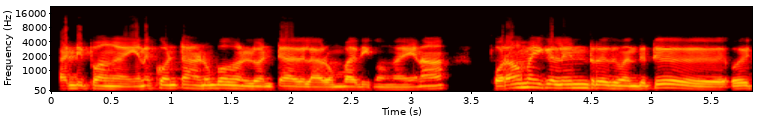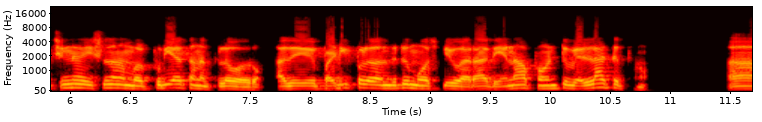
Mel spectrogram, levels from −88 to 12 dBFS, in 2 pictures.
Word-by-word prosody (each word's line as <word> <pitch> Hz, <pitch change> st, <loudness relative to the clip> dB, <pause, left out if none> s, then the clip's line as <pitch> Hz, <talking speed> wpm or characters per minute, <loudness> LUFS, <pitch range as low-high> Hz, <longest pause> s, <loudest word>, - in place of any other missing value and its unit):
கண்டிப்பாங்க. 135 Hz, -3 st, 0 dB, 0.2 s
எனக்கு 140 Hz, +4 st, -1 dB
வன்ட்டு 150 Hz, +2 st, 0 dB
அனுபவங்கள் 145 Hz, -3 st, 0 dB
வன்ட்டு 120 Hz, -1 st, -2 dB
அதுல 115 Hz, -2 st, +1 dB
ரொம்ப 110 Hz, +1 st, -4 dB
அதிகங்க. 105 Hz, -1 st, -4 dB
ஏன்னா -, -, +1 dB, 0.5 s
பொறாமைகளுன்றது 170 Hz, -1 st, +1 dB
வந்துட்டு 130 Hz, +6 st, 0 dB, 0.6 s
ஒரு 135 Hz, +1 st, +1 dB
சின்ன 170 Hz, +1 st, +1 dB
வயசுல 165 Hz, +1 st, 0 dB
நம்ம 140 Hz, -4 st, +1 dB
புரியாத்தனத்துல 155 Hz, -6 st, 0 dB
வரும். 105 Hz, -, -3 dB
அது 125 Hz, +2 st, +2 dB, 0.2 s
படிப்புல 165 Hz, +2 st, 0 dB
வந்துட்டு 145 Hz, +3 st, 0 dB
மோஸ்ட்லி 130 Hz, 0 st, -1 dB
வராது. 120 Hz, +1 st, 0 dB
ஏன்னா 150 Hz, -, 0 dB
அப்போ 155 Hz, -, -7 dB
வன்ட்டு 145 Hz, +2 st, -1 dB
வெளாட்டுத்தனம். 170 Hz, +4 st, -2 dB, 0.7 s
அ -, -, +1 dB
145 Hz, 140 wpm, -23 LUFS, 125-165 Hz, 0.7 s, அது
